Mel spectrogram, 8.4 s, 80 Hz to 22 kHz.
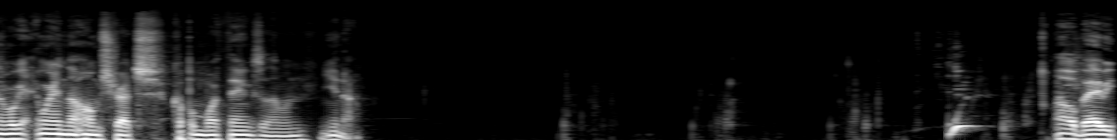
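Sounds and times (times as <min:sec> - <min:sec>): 
speech: 0:00.1 - 0:02.8, 0:08.0 - 0:08.3
person gulping water: 0:03.2 - 0:08.3.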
